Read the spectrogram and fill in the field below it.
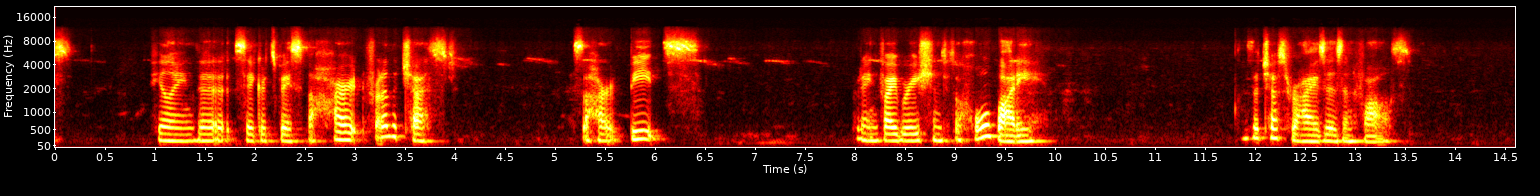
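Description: A young woman speaks calmly and softly close to a microphone, with long pauses.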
